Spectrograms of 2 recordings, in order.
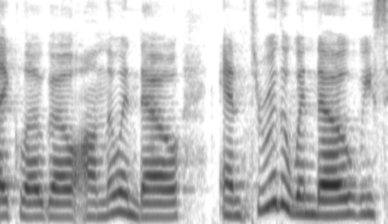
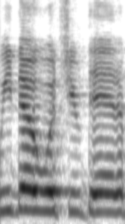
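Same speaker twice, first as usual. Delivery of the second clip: mock yelling, much louder; 3 semitones higher, 6 dB louder than usual. Recounting a scene where he yells at her to confess, retelling a yell. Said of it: "he's like yelling at her to confess".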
